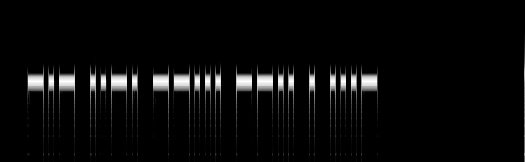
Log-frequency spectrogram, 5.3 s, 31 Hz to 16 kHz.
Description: Morse code, heard as a keyed tone, about 23 wpm, 700 Hz. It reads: KF7ZEV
